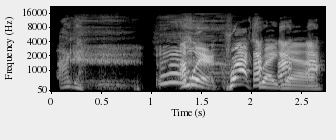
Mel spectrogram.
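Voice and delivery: amused. Real, not acted. Joking, laughing along.

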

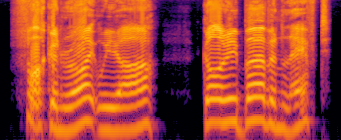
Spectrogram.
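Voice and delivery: very loud, high, swaggering alien; brash alien creature. Acted. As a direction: agree boisterously, then cadge a drink.

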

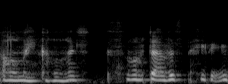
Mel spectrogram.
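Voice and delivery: breathy whispered dismay; hushed gasp. Real, not acted. Vlogger reacting to a sad ending, whispered dismay. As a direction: drop to a whisper, stunned.

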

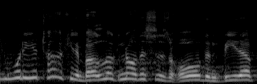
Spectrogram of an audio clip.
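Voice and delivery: high, quick mock-innocent protest; defensive denial. Kid insisting to his friend the knife is old. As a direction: play dumb, fast and high, brushing him off. Self denying, arguing with Scott.

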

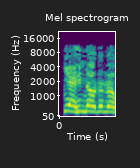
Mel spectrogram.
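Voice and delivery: ordinary delivery

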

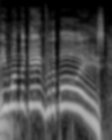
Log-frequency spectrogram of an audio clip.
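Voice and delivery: high-pitched slow excited call. Real, not acted. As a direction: celebrate the win. Excited call after game win.

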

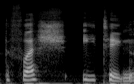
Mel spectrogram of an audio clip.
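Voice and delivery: flesh-eating said slowly, syllable by syllable; slow and clear. Real, not acted. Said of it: "The fleshy what?".

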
